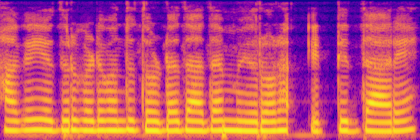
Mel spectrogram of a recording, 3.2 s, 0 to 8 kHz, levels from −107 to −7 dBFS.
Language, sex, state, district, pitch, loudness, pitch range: Kannada, female, Karnataka, Bidar, 210 Hz, -14 LUFS, 200-215 Hz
